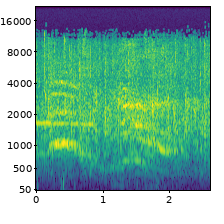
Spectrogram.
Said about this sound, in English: Can we give our seniors a big round of applause?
